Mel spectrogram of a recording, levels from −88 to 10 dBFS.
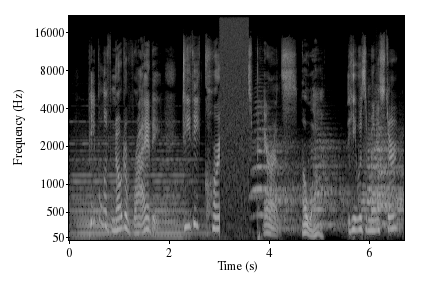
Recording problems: background music; loud; throughout; 7 dB below the speech
audio cutting out; filled with static; at 3 s for 0.5 s

